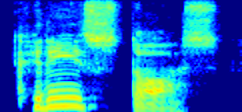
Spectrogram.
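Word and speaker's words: Χριστός: você ver essa letra, ela nunca vai ser dita como um X, ela é um K forte, tá bom?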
